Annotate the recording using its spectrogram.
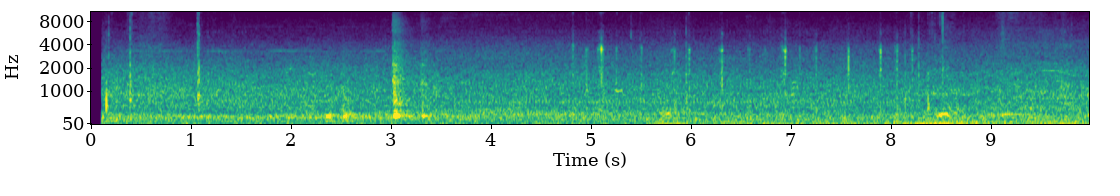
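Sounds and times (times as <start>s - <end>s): distant road traffic rumble: 0.1s - 9.9s.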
